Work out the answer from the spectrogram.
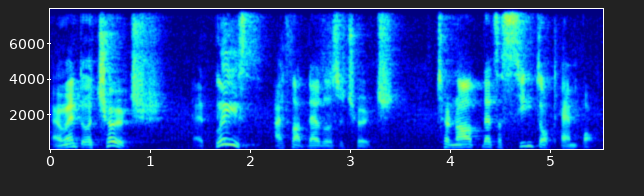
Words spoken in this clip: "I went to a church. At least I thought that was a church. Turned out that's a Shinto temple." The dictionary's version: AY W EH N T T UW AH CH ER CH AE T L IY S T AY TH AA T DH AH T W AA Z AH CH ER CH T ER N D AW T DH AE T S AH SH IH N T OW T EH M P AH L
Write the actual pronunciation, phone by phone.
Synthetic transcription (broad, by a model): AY W EH N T T UW AH CH ER CH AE T L IY S T AY TH AA T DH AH T W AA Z AH CH ER CH T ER N AW T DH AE T S AH S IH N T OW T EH M P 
